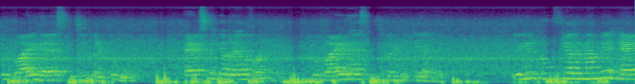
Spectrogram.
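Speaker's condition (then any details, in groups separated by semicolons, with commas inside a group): No condition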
